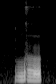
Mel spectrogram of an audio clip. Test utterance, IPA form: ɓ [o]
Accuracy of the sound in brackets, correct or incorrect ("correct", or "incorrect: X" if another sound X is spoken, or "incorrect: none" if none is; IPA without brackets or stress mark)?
incorrect: u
